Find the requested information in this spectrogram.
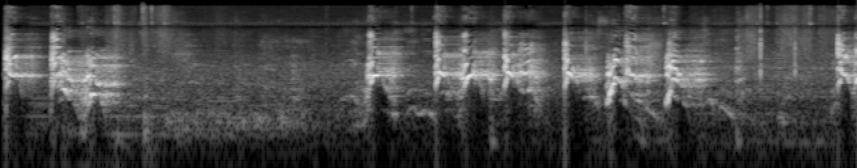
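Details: Two pet dogs chattering at each other, sharp loud barks in irregular bursts, a pair near the start, then a quick run of five or six barks toward the end, with quiet gaps between.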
